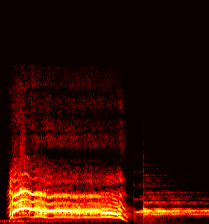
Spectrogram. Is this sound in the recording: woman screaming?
yes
